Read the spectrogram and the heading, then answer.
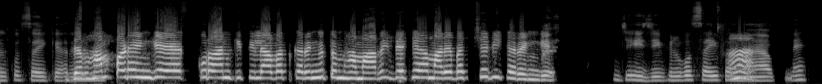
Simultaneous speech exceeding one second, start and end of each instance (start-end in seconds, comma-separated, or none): none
